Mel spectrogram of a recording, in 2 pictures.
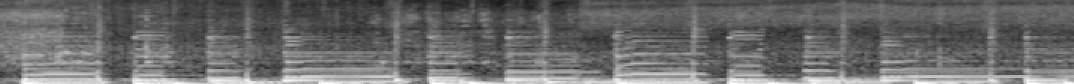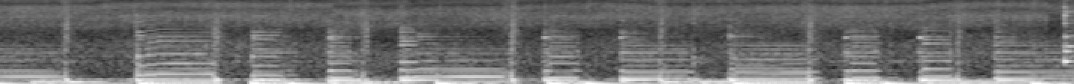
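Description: Background music with a regular beat and bass line, over the sizzle of a tomato, curd and ghee masala frying on a tawa as it is stirred with a spatula, cooking until the oil separates.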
